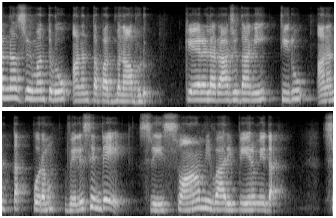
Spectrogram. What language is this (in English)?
Telugu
